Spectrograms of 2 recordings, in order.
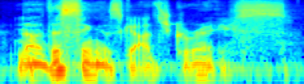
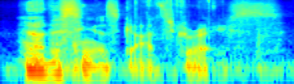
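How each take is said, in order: First: Quiet conviction. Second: Breathy whisper of awe; hushed whisper, much softer; whispered repeat. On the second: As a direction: whisper it the second time. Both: Real, not acted.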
